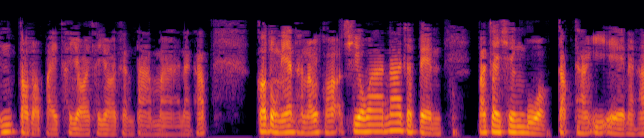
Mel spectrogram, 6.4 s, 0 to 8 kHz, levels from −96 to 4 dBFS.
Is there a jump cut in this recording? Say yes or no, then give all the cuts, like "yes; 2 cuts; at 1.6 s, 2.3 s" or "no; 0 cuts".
yes; 1 cut; at 5.5 s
